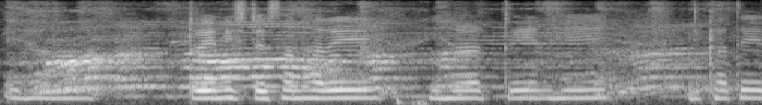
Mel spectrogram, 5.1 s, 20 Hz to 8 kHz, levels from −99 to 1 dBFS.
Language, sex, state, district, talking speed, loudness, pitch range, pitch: Chhattisgarhi, female, Chhattisgarh, Jashpur, 105 wpm, -17 LUFS, 220-265 Hz, 225 Hz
